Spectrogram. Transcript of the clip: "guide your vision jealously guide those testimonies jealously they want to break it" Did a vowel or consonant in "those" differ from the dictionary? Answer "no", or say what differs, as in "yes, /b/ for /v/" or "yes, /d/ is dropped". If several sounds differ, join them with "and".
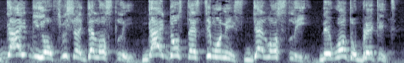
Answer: yes, /s/ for /z/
